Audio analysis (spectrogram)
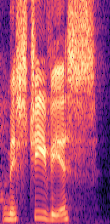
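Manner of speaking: "mischievous" as mis-CHEE-vee-us; four syllables in "mischievous", stress on CHEE; common mispronunciation. Shown as a demonstration. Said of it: "then you're wrong".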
